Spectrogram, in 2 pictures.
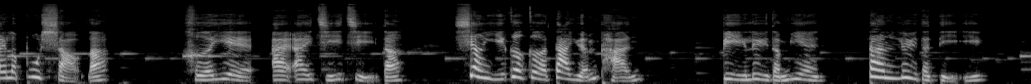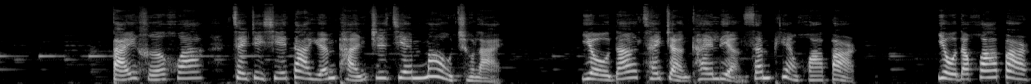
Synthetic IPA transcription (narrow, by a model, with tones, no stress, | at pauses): ɪlə˧pu˥˩ʂɑ˨˩ʊlə˦ | xɤ˧˥jɛ˥˩ | a˥ɪʔa˥˩ɪt͡ɕi˧˥t͡ɕi˨˩d̪̥ə˦ɕjɑ˥˩ŋi˧˥ɡə˥˧ɡə˥˧t̪a˥˩ɥɛ˧˥npʰa˧˥n | pi˥˧ly˥˩d̪ə˩mjɛ˥˩n | t̪a˥˧nly˥˩d̪ə˩t̪ḭ˨˩ | pa˧˥ɪxɤ˧˥xwa˥t͡sa˥˧ɪʈ͡ʂɤ˥˩ɕjɛ˥t̪a˥˩ɥɛ˧˥npʰa˧˥nʈ͡ʂɻ̩˥t͡ɕjɛ˥nmɑ˥˩ʊʈ͡ʂʰu˥la̰˧˥ɪ | jo˨˩ʊd̪ə˦t͡sʰa˧˥ɪʈ͡ʂa˨˩nkʰa˥ɪljɑ˨˩ŋsa˥npʰjɛ˥˩nxwa˥pa˥˩ | jo˨˩ʊd̪ə˦xwa˥pa˥˩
